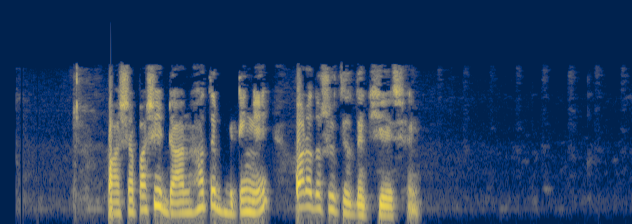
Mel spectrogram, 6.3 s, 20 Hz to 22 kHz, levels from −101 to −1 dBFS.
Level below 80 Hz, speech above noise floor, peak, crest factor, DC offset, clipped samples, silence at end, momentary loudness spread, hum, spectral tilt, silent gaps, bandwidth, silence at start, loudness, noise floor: -54 dBFS; 55 dB; 0 dBFS; 18 dB; under 0.1%; under 0.1%; 2.15 s; 15 LU; none; -5 dB/octave; none; 8 kHz; 0.75 s; -15 LUFS; -70 dBFS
